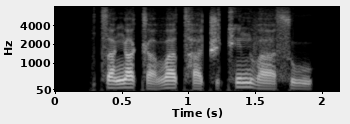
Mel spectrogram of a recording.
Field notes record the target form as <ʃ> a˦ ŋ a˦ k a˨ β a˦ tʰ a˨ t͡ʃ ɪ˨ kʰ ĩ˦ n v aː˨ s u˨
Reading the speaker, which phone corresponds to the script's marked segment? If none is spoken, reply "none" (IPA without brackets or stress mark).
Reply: t͡s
